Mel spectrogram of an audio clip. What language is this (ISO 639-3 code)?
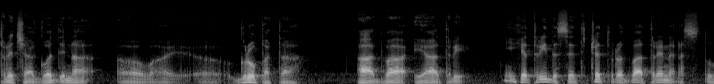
hrv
